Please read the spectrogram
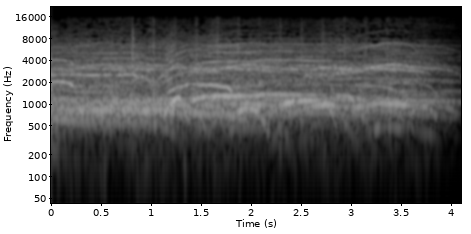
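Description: Live concert audience cheering and whooping as a song ends, many voices shouting over one another, fading out near the end.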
